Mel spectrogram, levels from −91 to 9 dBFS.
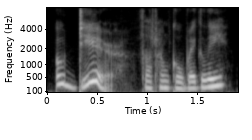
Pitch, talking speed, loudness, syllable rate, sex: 220 Hz, 155 wpm, -16 LUFS, 5.0 syllables/s, female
